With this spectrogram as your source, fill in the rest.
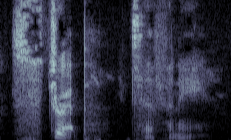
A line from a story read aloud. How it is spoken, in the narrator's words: said sharply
